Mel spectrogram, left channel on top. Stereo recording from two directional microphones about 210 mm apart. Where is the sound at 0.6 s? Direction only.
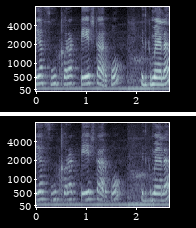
50° left (ahead or behind).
